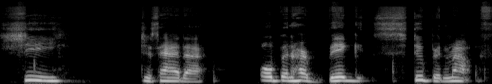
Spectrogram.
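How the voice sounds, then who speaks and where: Speaking very slowly with an American accent, the voice keeps a fairly even intonation. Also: man, fairly high pitch for a man. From US South. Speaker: live stream host discussing soap operas. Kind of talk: casual live stream chat. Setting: live stream.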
